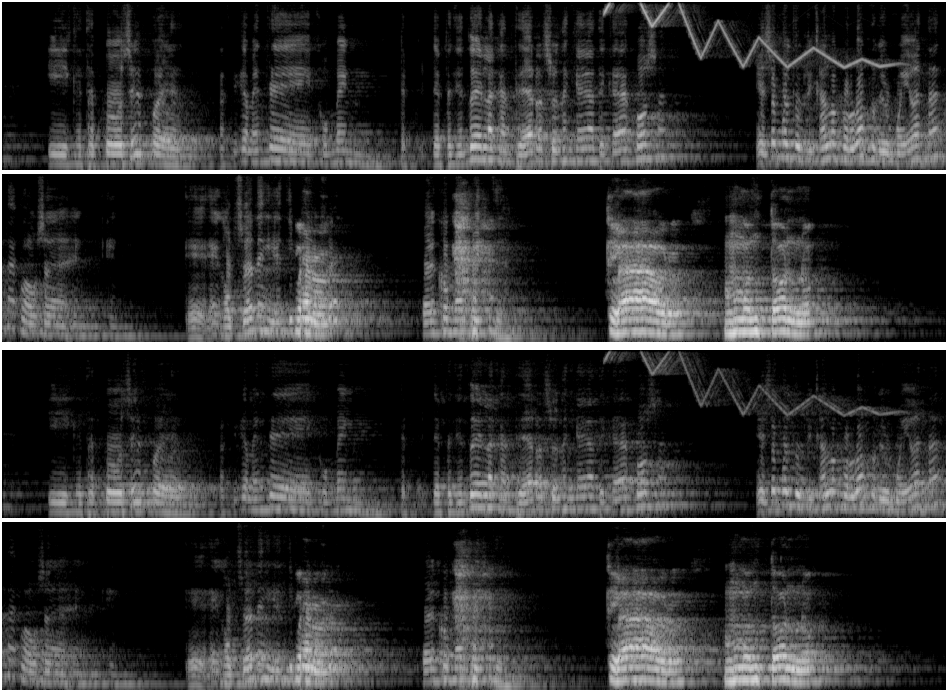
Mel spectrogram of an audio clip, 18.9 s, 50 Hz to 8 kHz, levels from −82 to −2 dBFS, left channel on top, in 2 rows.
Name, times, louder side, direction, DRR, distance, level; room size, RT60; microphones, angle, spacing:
voice 1, 0.5-1.9 2.3-3.8 4.3-6.7 7.5-10.8 11.3-12.8 13.6-14.5, left 1 dB, 60° left, 5 dB, 1.9 m, -32 dB
sound 1, 6.0-9.0, left 15 dB, 90° left, 0.7 m, -32 dB
voice 2, 12.4-12.7 13.9-14.3 15.5-16.3 16.7-17.5, left 2 dB, 35° left, 4 dB, 0.9 m, -21 dB
25.5 x 17.0 x 7.9 m, 1.5 s
head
